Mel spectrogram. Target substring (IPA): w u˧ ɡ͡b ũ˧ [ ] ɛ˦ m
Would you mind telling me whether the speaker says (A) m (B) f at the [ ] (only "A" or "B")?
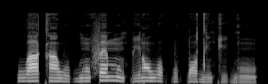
B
